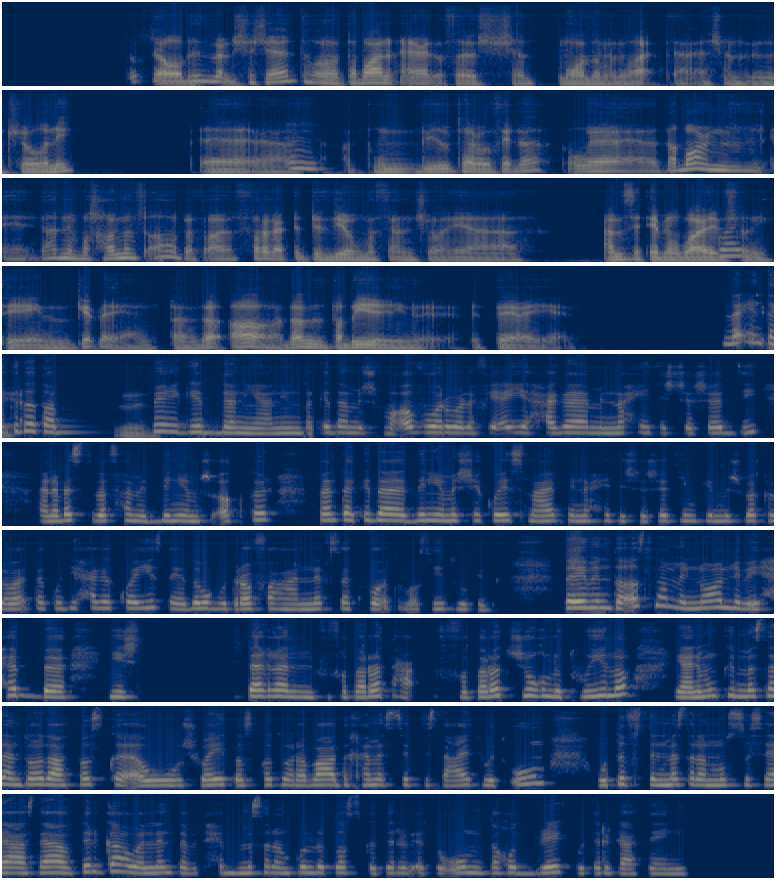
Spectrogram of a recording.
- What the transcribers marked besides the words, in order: distorted speech; tapping; unintelligible speech; in English: "مأفور"; in English: "التاسك"; in English: "تاسكات"; in English: "تاسك"; in English: "break"
- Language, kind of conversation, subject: Arabic, advice, إزاي أعمل روتين لتجميع المهام عشان يوفّرلي وقت؟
